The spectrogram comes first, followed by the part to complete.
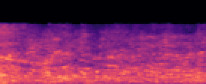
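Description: Many diners talking at once in a crowded restaurant dining room, their overlapping conversations blending into a steady babble.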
